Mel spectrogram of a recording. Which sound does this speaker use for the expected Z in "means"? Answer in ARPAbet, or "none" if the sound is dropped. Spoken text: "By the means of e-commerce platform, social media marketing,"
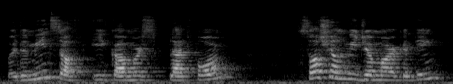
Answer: S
